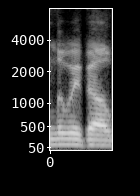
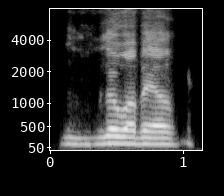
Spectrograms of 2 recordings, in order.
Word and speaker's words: Louisville: You know, there's a umpteen dozen ways to pronounce Louisville. And unless you've got a pinch between your cheek and your gum, you never say it right. Like a native. So Louisville. So we were just talking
